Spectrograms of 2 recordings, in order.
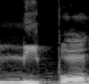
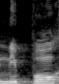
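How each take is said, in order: First: It is said with the native Japanese sounds. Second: It is said as English spelling suggests. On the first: The speaker calls it right. "असली प्रोनाउंसिएशन इसकी नीपो होगी" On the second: The speaker calls it wrong. "अगर आप इसे इंग्लिश में लिखा हुआ देखोगे तो आप इसे निप्पो करके प्रोनाउंस करोगे"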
